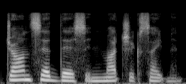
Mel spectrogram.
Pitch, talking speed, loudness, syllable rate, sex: 175 Hz, 195 wpm, -17 LUFS, 5.1 syllables/s, female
